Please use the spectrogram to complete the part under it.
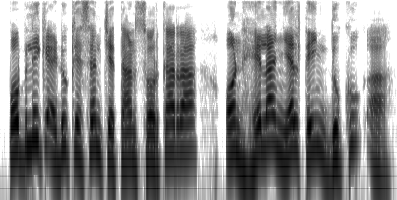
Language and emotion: Santali, angry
